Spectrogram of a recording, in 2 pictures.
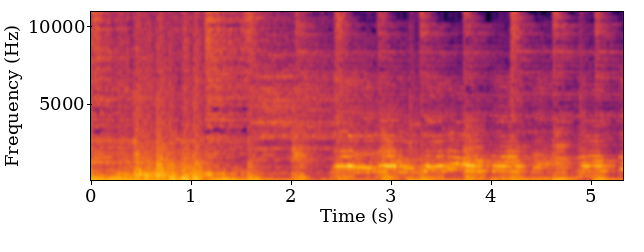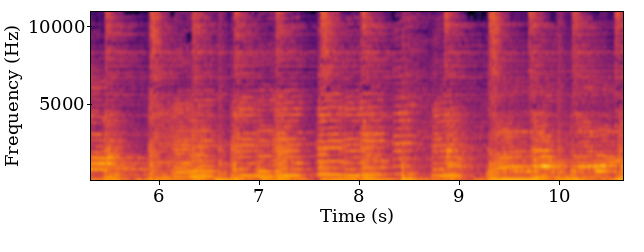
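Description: Blues band playing an instrumental break: a saxophone carries the melody over a steady drum beat and bass line.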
